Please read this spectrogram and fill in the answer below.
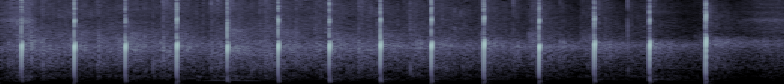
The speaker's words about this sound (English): If you believe that, put your hands together and clap to Him right now.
